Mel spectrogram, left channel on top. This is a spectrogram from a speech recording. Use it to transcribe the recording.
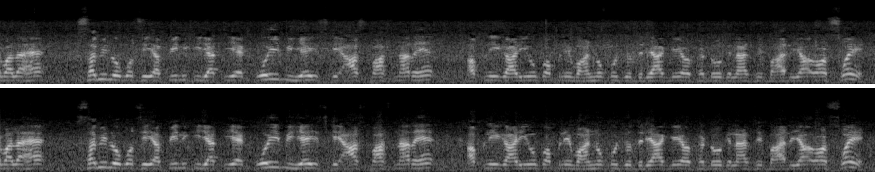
है। सभी लोगों से अपील की जाती है कोई भी है इसके आसपास ना रहे, अपनी गाड़ियों को, अपने वाहनों को जो दरिया के और खड्डों के किनारे से बाहर ले जाओ और स्वयं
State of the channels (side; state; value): both; normal; correlation 0.72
